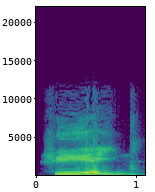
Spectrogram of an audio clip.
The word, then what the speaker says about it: phyein: La Y se pronuncia con poniendo los labios en forma de U, pero pronunciando desde adentro el sonido de la I.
